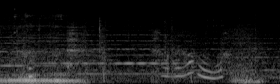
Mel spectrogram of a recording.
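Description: A horse lets out a short, wavering whinny amid a few soft hoof clops and shuffling as a man mounts it, against a low background rumble.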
